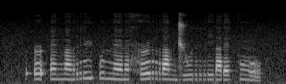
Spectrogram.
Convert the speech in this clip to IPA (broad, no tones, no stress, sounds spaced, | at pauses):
ʔ ə˞ ʔ ɛ̃ n ã r y ʔ u n ɛ̃ ɾ ɛ̃ h ə˞ r a n d͡ʒ u r i ɾ a ɾ ɛ k ũ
